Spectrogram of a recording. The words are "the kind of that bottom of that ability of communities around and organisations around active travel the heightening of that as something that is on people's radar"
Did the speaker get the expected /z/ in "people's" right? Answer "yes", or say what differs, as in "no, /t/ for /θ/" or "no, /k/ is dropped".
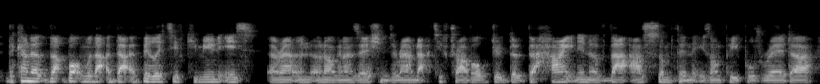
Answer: yes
